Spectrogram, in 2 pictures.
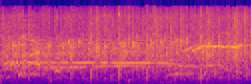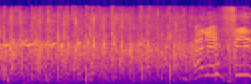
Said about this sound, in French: Faites-nous une sortie en trombe sous un tonnerre d'applaudissements.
